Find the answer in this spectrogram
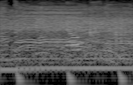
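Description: Soft voices of people talking at a distance from the microphone, over a steady low hum.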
